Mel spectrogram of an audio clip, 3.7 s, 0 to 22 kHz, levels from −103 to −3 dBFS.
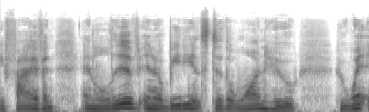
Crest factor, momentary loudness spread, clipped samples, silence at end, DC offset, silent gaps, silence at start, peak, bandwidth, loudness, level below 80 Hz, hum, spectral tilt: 16 dB; 10 LU; under 0.1%; 0 s; under 0.1%; none; 0 s; -18 dBFS; 11.5 kHz; -34 LUFS; -64 dBFS; none; -6.5 dB/octave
